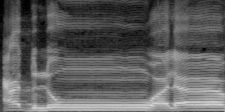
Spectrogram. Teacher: لام پہ تنوین ہے تو آگے واو آگے یعنی اس پر تشدید ہے تو ہم نے یہاں ناک میں آواز پیدا کرنی ہے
